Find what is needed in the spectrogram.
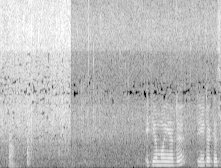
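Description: Sliced onions and whole spices sizzling in hot oil in a kadai, with a spatula scraping through them. The sizzle cuts off suddenly about a second and a half in.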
